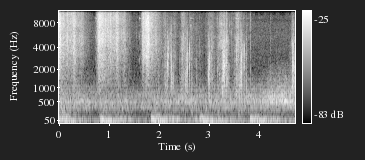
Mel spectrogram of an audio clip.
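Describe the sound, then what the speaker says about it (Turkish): In the survival game SCUM, giant robot mechs stomp somewhere nearby with heavy, dull thuds about one second apart, faint and distant under steady ambient noise. "mekaların adım sesleri geliyor"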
